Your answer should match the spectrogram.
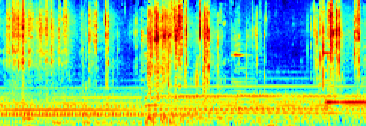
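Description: A candy packet being opened and star-mix gummies, including little cola gummies, being munched: a few irregular bursts of crackling and crunching over a steady low background.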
